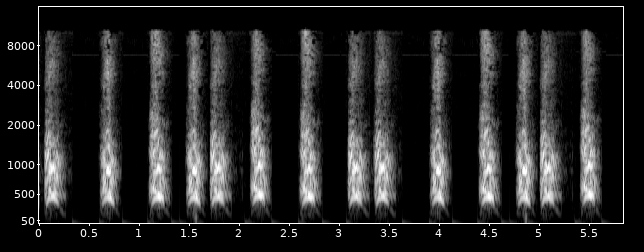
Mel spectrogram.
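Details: Dog barking steadily, about fifteen sharp, mid-pitched barks in six seconds, some single and some in quick pairs, against a silent background.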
